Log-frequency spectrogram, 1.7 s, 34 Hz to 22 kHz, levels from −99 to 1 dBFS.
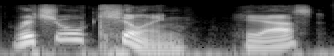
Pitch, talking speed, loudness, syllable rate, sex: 130 Hz, 145 wpm, -19 LUFS, 5.1 syllables/s, male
